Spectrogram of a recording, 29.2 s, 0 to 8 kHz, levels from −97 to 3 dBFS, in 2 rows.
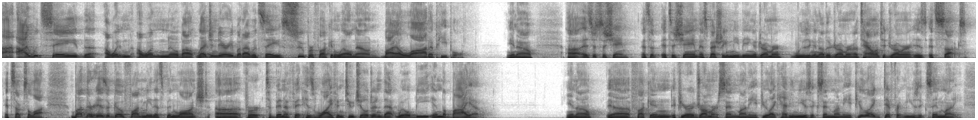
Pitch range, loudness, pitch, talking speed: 110-145 Hz, -15 LUFS, 130 Hz, 205 wpm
